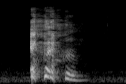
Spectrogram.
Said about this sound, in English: I know I've been coughing a lot.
